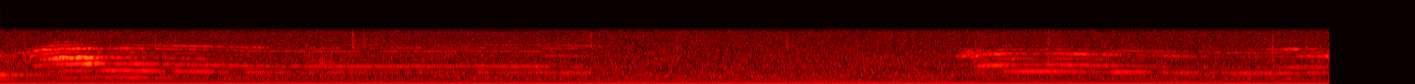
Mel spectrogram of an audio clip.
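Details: A chubby white cat gives two long, slightly falling harmonic meows about four seconds apart over a quiet hiss.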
